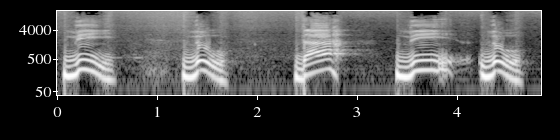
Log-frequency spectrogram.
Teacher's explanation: Istifal, lidah kita mendatar, tidak terangkat.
